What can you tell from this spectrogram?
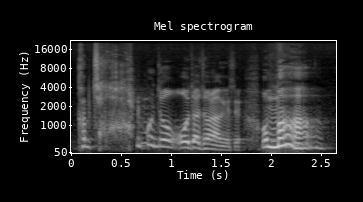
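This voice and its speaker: A middle-aged male pastor from Chungcheong with a Chungcheong accent, preaching a sermon in an animated storytelling way that swings from hushed asides to loud exclaiming. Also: mid-range voice, moderate pace, gravelly. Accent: Chungcheong Korean. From Chungcheong, South Korea.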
